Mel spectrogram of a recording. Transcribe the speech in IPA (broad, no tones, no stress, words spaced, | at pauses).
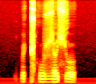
k͡pʏǁʰuɮəɕʊ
